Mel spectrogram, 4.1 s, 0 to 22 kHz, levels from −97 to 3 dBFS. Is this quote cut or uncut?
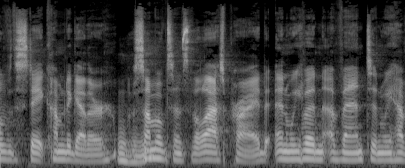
cut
